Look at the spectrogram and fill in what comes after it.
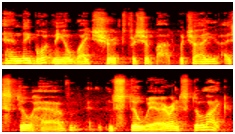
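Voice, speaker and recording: A man speaks at a fairly slow pace, with a medium pitch and ordinary pitch variation. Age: 60s. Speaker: storyteller sharing personal faith stories. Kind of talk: personal story talk. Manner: halting, with frequent fillers.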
